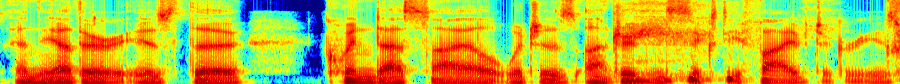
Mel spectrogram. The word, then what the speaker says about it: quindecile: Sagittarius is a beautiful word, but it's quindecile and quintile. Right. He preferred to put like an Italian pronunciation on the term or something like that.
